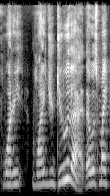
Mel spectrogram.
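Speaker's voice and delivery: outraged high voice, pushed up and loud; triggered outburst. Acted. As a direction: shriek at him for breaking her best blade. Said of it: "triggered by this".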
